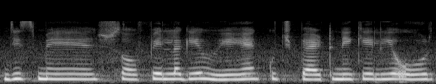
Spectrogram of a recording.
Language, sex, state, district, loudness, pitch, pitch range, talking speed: Hindi, female, Haryana, Jhajjar, -13 LUFS, 245 Hz, 235-250 Hz, 135 wpm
